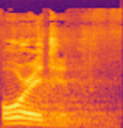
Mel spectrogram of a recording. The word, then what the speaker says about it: Origen: It kind of looks like Oregon, but it's pronounced Origen.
